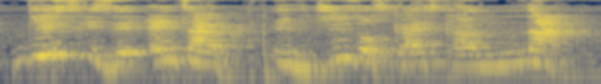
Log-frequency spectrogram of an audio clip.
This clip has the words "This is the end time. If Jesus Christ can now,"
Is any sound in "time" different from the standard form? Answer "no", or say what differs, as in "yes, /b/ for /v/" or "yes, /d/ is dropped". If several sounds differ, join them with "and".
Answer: yes, /m/ is dropped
